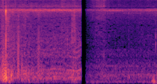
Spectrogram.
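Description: Faint insect sounds with a steady high-pitched tone, from bees and other insects around the hives. The sound drops out abruptly about halfway through and comes back quieter.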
